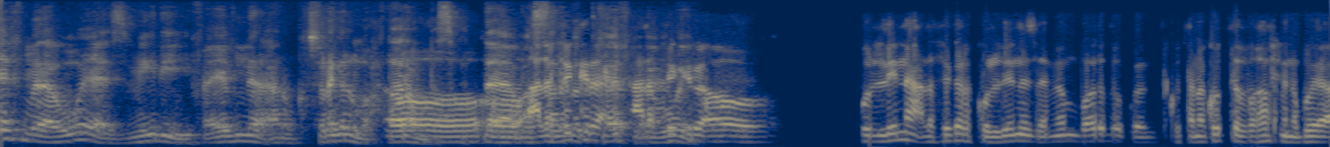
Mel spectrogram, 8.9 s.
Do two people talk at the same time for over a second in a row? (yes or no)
yes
